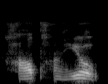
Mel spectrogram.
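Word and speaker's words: 好友: Este se pronuncia así. Es el mismo de ni hao.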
